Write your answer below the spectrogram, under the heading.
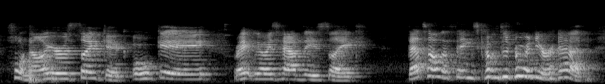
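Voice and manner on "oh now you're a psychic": put-on mocking, derisive tone, louder. Speaker acts out how people will laugh at her, imitating people mocking. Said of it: "going to laugh because they're going to go like".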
